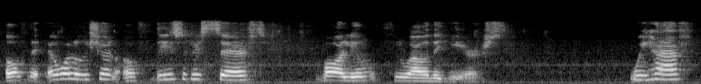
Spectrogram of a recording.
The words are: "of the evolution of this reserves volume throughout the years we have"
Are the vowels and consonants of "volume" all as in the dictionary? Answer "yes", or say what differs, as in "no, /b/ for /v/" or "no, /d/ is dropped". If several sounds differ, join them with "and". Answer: yes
